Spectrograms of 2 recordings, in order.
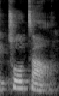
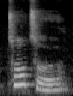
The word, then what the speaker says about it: total: should say what's practical we shouldn't say Tata you should say what total and we shouldn't say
